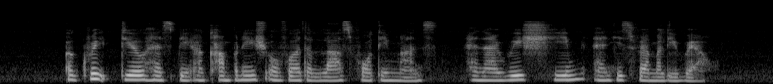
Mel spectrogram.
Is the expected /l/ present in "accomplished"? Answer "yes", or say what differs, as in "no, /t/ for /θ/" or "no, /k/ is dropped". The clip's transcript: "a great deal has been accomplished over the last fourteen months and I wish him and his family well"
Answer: no, /n/ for /l/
